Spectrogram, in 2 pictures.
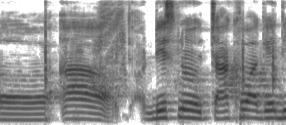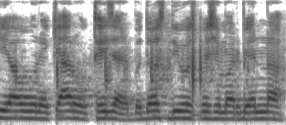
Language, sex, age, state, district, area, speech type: Gujarati, male, 18-30, Gujarat, Surat, rural, spontaneous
